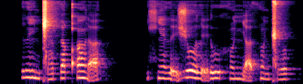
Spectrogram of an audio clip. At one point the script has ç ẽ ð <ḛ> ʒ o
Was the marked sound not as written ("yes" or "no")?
no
